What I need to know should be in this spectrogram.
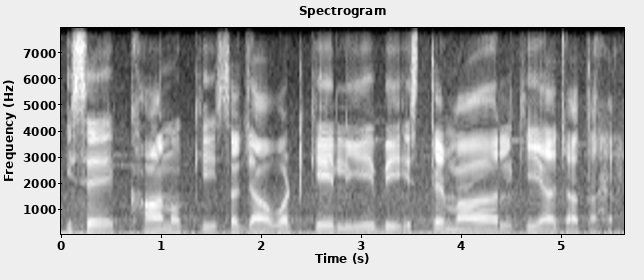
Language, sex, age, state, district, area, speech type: Urdu, male, 18-30, Delhi, Central Delhi, urban, spontaneous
